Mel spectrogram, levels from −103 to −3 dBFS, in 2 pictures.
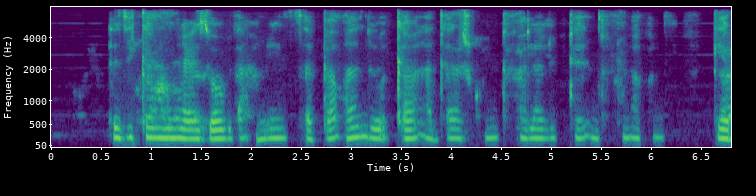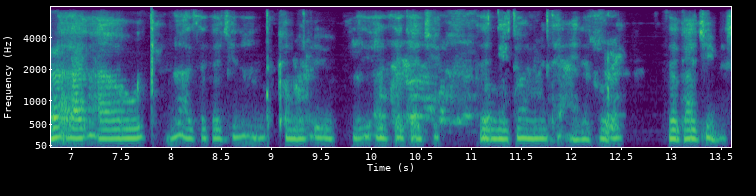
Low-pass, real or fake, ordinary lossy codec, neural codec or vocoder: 7.2 kHz; fake; AAC, 48 kbps; vocoder, 22.05 kHz, 80 mel bands, HiFi-GAN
